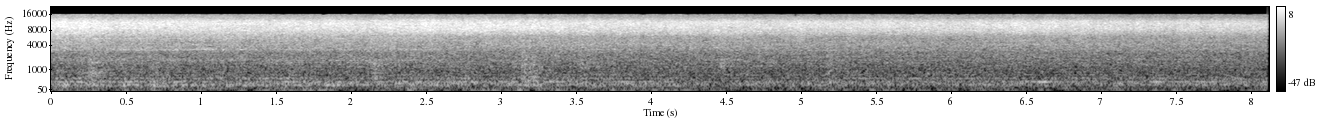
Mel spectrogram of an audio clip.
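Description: Passenger coaches of a heritage steam train rolling past on the rails, a steady rumble of wheels and running gear that grows slightly quieter toward the end.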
